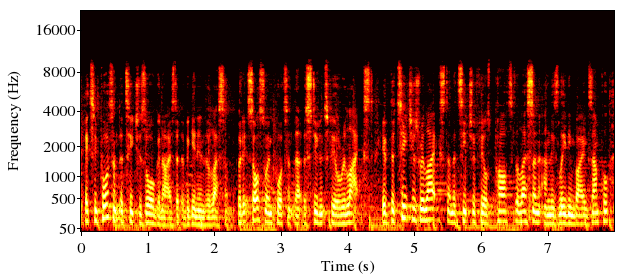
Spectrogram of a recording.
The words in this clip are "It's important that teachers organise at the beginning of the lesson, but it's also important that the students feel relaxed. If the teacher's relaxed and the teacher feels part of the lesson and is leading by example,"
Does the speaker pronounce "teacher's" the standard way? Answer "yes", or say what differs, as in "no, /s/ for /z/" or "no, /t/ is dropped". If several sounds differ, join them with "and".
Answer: yes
